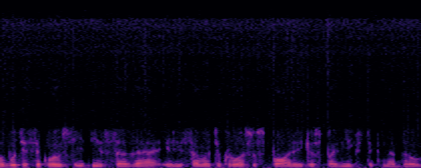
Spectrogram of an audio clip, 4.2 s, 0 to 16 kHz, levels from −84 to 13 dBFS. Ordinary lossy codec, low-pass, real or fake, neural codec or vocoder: Opus, 64 kbps; 14.4 kHz; fake; vocoder, 44.1 kHz, 128 mel bands every 512 samples, BigVGAN v2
